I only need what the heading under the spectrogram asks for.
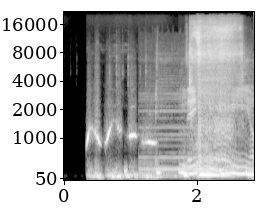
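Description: A person whistles a few short, swooping notes in quick succession, then a steadier tone, before a louder, fuller burst of music with a noisy wash takes over.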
